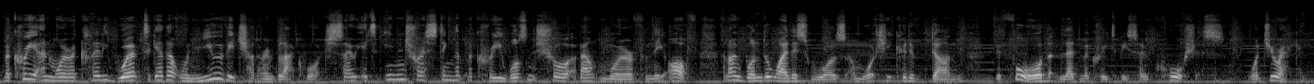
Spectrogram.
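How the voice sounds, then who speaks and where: A man's voice: on the high side, expressive, a little fast, few pauses, fairly bright tone, faint music behind. A man hosting a scripted game lore explainer, addressing viewers directly and with enthusiasm. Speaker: video host, game lore commentator.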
